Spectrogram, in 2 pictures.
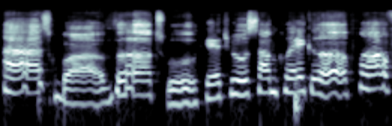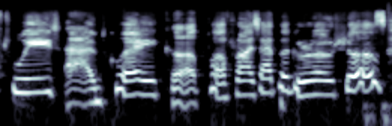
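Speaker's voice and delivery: ordinary talk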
